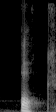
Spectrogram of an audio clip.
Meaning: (conjunction) 1. and; used to connect two homogeneous (similar) words or phrases 2. and; used to denote the last item of a list 3. and, plus
- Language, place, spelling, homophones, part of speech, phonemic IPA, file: Swedish, Gotland, och, ock, conjunction / interjection / particle, /ɔ/, Sv-och.ogg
